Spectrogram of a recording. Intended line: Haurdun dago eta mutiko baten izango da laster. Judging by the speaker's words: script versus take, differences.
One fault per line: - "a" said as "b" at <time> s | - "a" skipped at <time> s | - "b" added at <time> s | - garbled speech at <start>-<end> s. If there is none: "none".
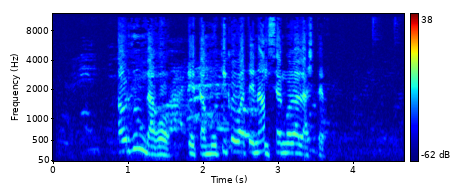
none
